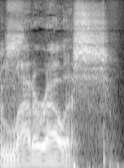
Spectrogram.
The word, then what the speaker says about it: Lateralis: All right, Danny Carey said lateralis. Lateralis. That's pretty cool.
